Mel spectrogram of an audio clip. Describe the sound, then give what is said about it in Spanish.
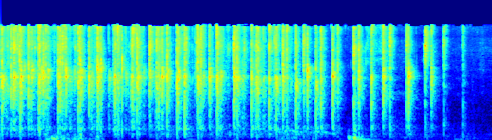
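A small audience applauds with dense, overlapping claps that gradually thin out into fewer, sharper individual claps before fading away. “Bueno, un aplauso, ¿no?”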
